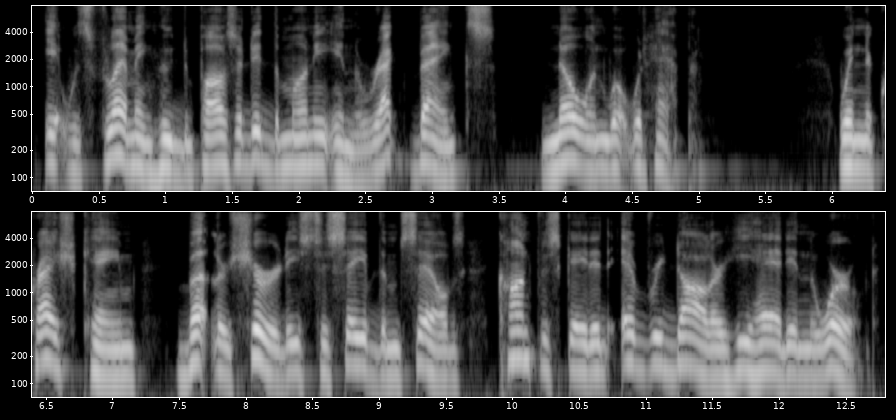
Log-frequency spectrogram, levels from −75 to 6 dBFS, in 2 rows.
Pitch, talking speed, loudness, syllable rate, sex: 130 Hz, 150 wpm, -18 LUFS, 4.8 syllables/s, male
